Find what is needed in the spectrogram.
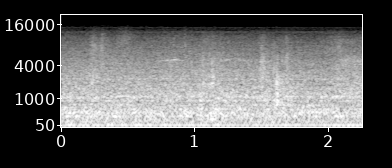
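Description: A metal fork stirring and scraping a stiff gum mixture in a plastic cup, a few faint ticks, the clearest about a second and a half in, over a steady hiss and low hum.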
